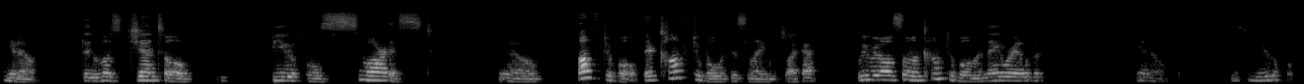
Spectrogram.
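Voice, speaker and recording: Female participant, earnest and halting, fairly low voice picked up from a distance. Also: expressive. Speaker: discussion participant. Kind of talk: casual heartfelt reflection. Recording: distant mic in group discussion.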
